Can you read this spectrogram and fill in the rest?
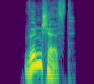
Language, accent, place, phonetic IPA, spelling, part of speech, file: German, Germany, Berlin, [ˈvʏnʃəst], wünschest, verb, De-wünschest.ogg
- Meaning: second-person singular subjunctive I of wünschen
